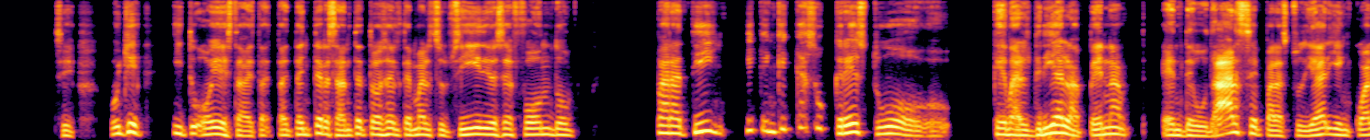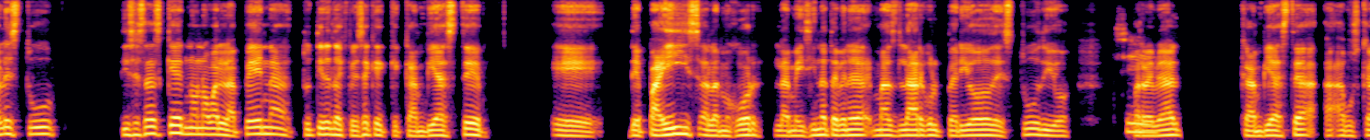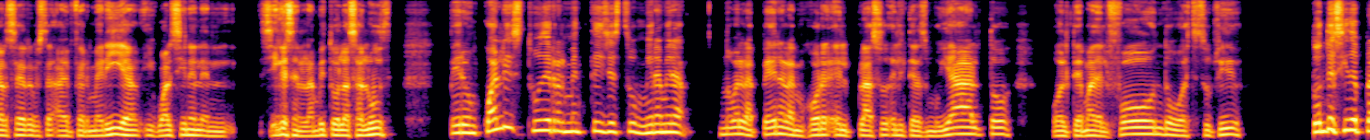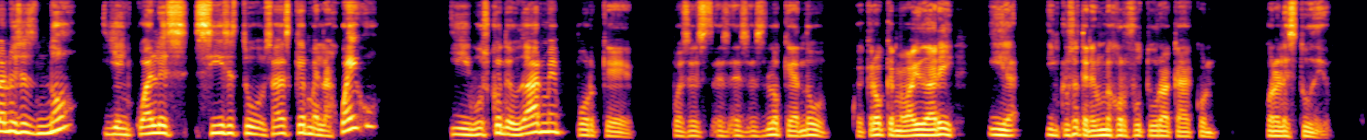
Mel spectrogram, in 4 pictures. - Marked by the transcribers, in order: unintelligible speech
- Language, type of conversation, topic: Spanish, podcast, ¿Qué opinas de endeudarte para estudiar y mejorar tu futuro?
